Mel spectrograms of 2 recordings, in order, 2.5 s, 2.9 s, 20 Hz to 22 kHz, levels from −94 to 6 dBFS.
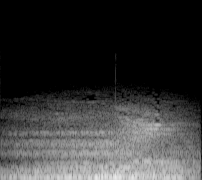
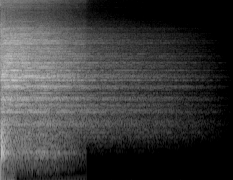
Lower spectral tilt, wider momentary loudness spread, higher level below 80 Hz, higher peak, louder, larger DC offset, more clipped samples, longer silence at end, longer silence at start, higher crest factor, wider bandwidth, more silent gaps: first, -14.5 dB/octave vs 4.5 dB/octave; second, 11 LU vs 25 LU; first, -16 dBFS vs -72 dBFS; about the same, 0 dBFS vs -2 dBFS; second, -18 LUFS vs -15 LUFS; neither; neither; second, 0.05 s vs 1.55 s; about the same, 0 s vs 0 s; about the same, 16 dB vs 20 dB; second, 2.6 kHz vs over 20 kHz; neither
